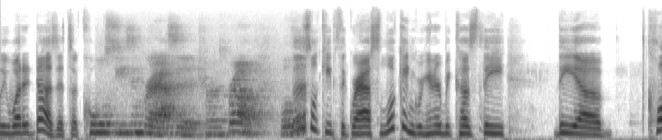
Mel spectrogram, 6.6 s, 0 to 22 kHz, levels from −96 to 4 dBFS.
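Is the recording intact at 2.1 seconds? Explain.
No. From 0.96 to 3.06 s the speech turns suddenly roomy, hollow and thin, about 5 dB quieter with more background noise, likely a switch to a distant microphone.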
